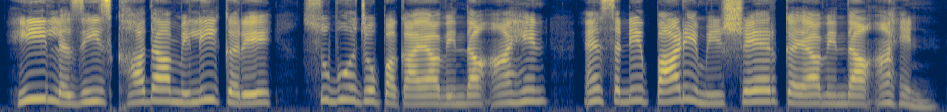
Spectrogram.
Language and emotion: Sindhi, neutral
